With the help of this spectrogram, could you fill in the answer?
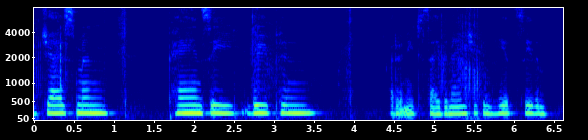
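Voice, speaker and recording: A woman's dark, mellow, somewhat breathy voice, monotone and flat, at a very slow pace. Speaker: embroidery crafter. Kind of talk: casual tutorial.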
